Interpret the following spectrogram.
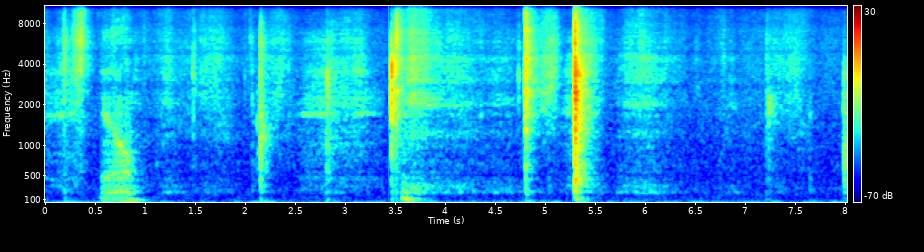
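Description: Hands patting and slapping aftershave onto wet-shaved skin: a few sharp slaps, the loudest a little past five seconds in.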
